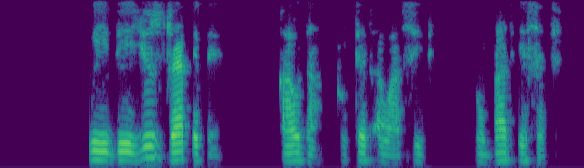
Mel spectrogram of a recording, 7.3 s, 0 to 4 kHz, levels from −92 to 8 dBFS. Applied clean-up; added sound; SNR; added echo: none; none; none; none.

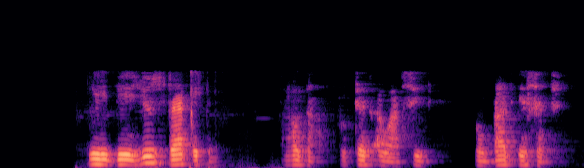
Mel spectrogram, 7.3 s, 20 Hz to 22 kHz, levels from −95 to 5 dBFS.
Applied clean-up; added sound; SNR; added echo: neural mask model DeepFilterNet 3.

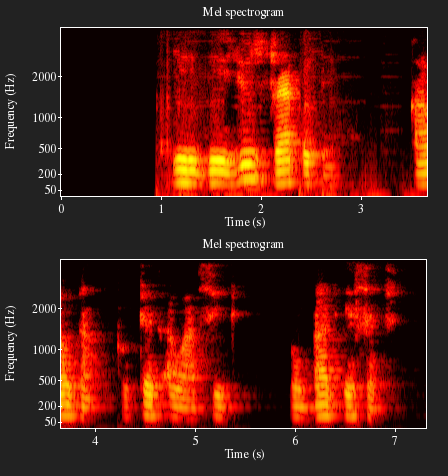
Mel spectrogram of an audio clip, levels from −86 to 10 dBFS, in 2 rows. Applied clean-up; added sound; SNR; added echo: neural separator model SepFormer DNS4.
